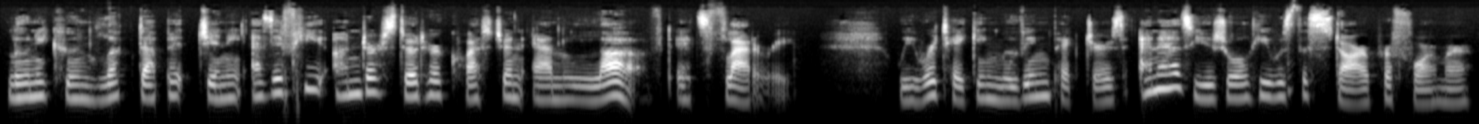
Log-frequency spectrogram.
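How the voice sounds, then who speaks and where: A woman narrating a children's story in an expressive, animated storytelling style, acting out the key moments. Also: low-pitched, a little slow, no room sound, studio quality. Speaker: audiobook narrator.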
